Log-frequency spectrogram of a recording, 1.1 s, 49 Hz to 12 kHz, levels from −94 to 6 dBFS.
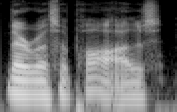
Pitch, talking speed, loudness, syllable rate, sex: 110 Hz, 215 wpm, -17 LUFS, 6.3 syllables/s, male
